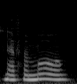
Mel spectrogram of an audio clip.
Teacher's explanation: the long O as the most sonorous vowel, in connection with R as the most producible consonant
